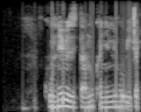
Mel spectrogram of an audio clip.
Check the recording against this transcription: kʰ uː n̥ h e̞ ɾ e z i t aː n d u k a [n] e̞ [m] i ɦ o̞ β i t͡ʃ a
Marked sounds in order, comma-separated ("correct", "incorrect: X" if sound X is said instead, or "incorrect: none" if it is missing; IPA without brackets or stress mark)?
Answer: incorrect: ɲ, incorrect: n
